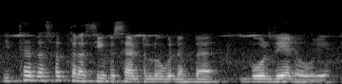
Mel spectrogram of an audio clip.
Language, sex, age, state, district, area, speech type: Dogri, male, 18-30, Jammu and Kashmir, Reasi, rural, spontaneous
